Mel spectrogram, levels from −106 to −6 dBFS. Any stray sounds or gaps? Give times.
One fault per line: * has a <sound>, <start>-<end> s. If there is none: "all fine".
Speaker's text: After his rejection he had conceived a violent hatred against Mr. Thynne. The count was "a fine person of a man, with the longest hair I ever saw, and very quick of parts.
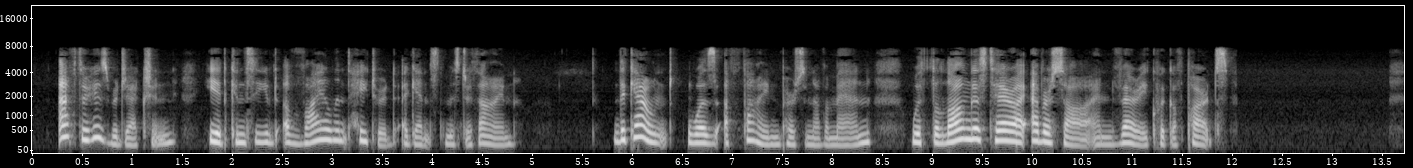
all fine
